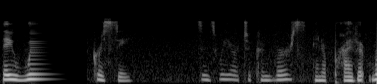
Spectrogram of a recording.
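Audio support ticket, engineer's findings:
Long network dropout, 0.31 to 0.88 s. Sound stops arriving mid-stream. The last fragment is stretched into a buzzy tail that fades, leaving about 0.17 s of near-silence before audio resumes further on. Roughly 0.56 s of material is never heard. Likely cause: burst packet loss on the call path, with receiver concealment extending the final audio until it gives up. Top of band sits near 8 kHz throughout, in line with the codec bandwidth.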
